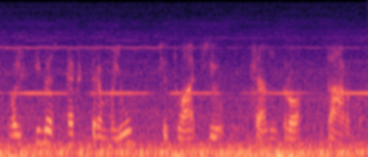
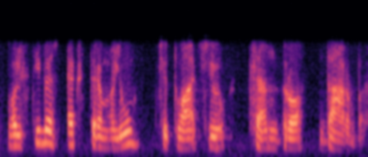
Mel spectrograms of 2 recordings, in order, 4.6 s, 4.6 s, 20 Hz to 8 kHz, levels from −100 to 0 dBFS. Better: second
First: background sound (Truck); 3 dB above the speech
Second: none

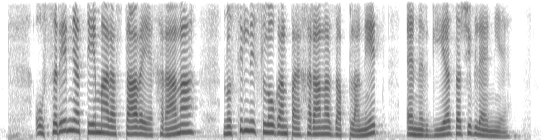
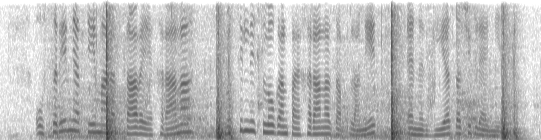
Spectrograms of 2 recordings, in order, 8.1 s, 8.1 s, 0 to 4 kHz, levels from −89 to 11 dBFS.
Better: first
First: none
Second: background sound (Drawer open or close / Wood); 5 dB above the speech

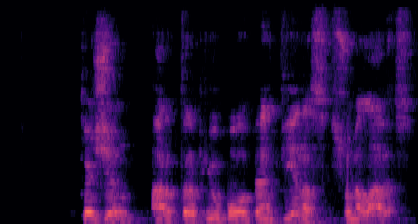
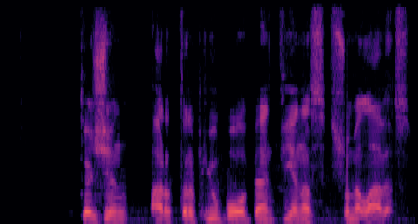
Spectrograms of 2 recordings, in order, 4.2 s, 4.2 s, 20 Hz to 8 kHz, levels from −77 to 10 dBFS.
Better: second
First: room echo; dies away in 0.3 s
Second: none

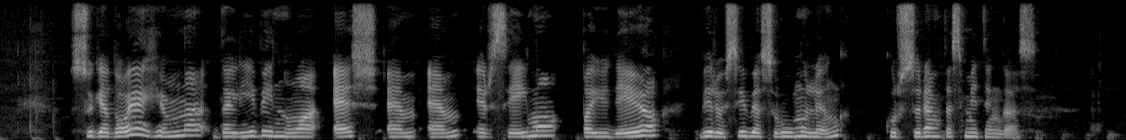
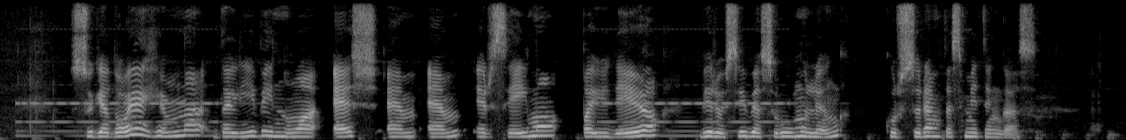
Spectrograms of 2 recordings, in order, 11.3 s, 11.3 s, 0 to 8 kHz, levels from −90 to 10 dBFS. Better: first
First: none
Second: background sound (Keyboard (musical)); 17 dB below the speech

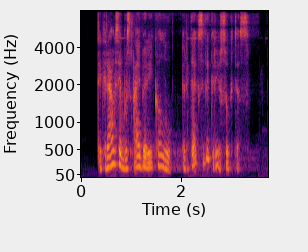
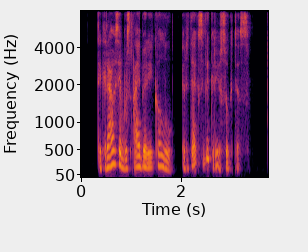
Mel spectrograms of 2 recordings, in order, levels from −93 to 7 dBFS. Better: second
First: noise reduction (neural separator model SepFormer DNS4)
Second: none

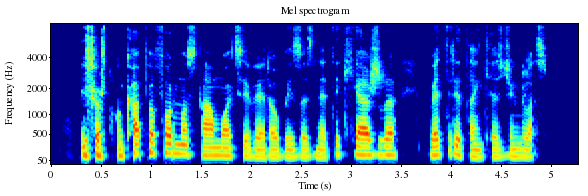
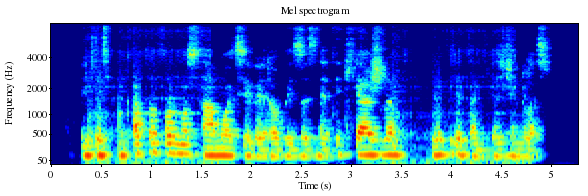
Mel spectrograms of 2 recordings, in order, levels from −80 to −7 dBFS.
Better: first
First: none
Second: noise reduction (neural separator model SepFormer DNS4)

